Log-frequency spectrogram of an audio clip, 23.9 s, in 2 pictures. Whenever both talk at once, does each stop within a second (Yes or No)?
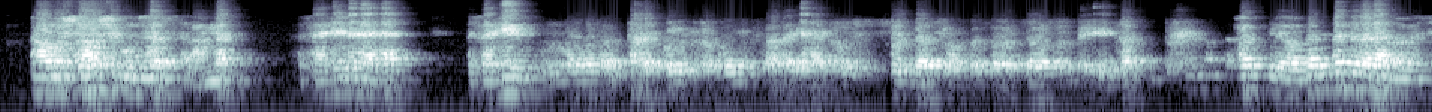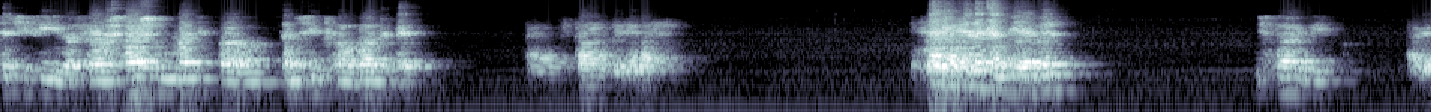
Yes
